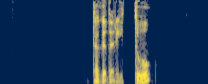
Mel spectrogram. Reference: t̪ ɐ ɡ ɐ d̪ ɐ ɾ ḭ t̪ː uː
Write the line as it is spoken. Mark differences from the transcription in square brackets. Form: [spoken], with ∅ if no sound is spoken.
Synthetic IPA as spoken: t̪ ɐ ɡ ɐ d̪ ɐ ɾ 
